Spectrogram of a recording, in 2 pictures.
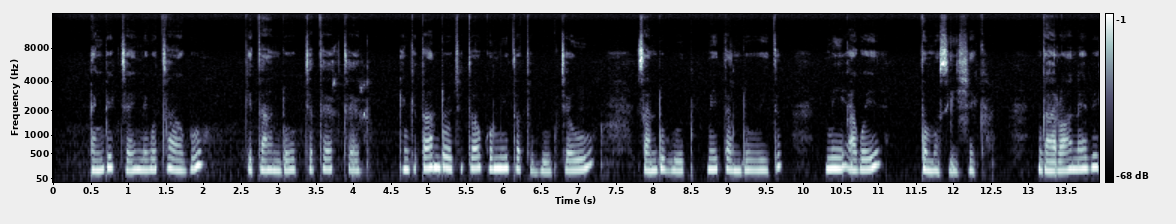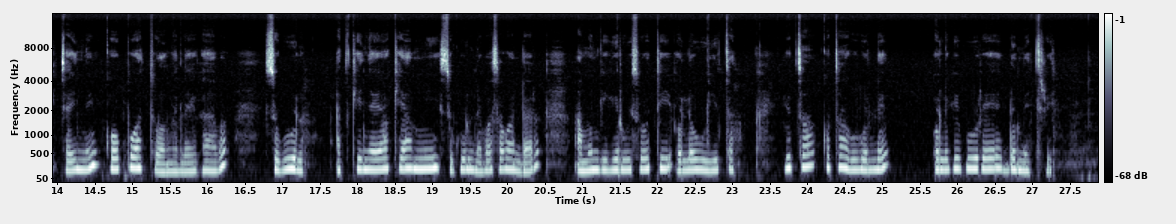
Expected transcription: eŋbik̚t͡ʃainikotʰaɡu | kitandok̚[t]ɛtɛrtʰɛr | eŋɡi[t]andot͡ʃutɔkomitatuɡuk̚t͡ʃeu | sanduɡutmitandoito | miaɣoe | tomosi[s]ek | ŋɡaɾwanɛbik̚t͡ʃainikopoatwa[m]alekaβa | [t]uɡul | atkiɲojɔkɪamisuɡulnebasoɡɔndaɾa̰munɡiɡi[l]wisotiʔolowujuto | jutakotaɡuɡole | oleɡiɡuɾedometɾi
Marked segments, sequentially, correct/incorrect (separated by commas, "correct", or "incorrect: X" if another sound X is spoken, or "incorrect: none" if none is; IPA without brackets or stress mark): incorrect: t͡ʃ, correct, incorrect: ʃ, incorrect: ŋ, incorrect: s, incorrect: ɾ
